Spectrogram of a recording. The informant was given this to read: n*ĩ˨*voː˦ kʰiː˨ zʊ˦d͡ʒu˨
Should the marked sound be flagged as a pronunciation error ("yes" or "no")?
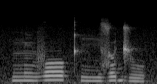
no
